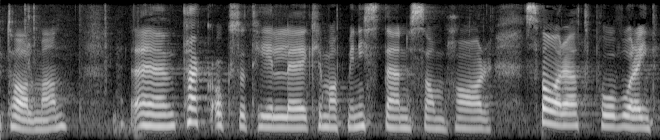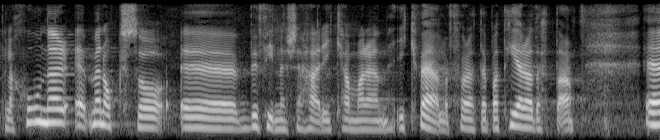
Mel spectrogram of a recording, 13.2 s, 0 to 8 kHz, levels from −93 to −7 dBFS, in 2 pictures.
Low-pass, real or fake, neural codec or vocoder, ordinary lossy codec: 7.2 kHz; real; none; none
